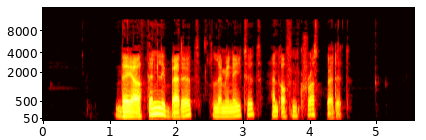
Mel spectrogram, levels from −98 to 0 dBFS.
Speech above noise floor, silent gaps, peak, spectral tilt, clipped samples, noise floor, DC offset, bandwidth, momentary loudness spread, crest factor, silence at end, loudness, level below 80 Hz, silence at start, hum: 64 dB; none; 0 dBFS; -8 dB/octave; under 0.1%; -84 dBFS; under 0.1%; 11 kHz; 15 LU; 22 dB; 1.1 s; -21 LUFS; -52 dBFS; 1.1 s; none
